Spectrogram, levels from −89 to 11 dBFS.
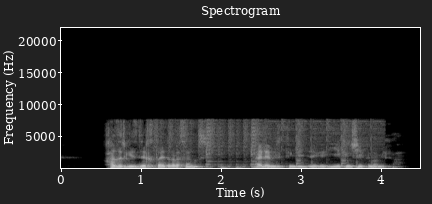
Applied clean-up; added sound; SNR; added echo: none; Drum kit; 15 dB; none.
